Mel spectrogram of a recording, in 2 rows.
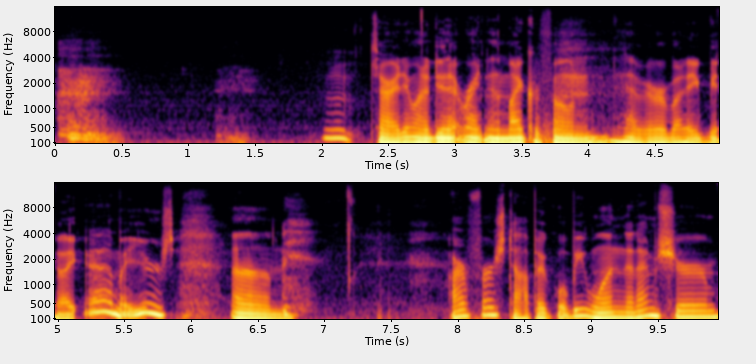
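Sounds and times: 
person clearing throat: 0.0 - 0.6, 1.2 - 2.2
speech: 2.0 - 7.0, 8.0 - 9.9.

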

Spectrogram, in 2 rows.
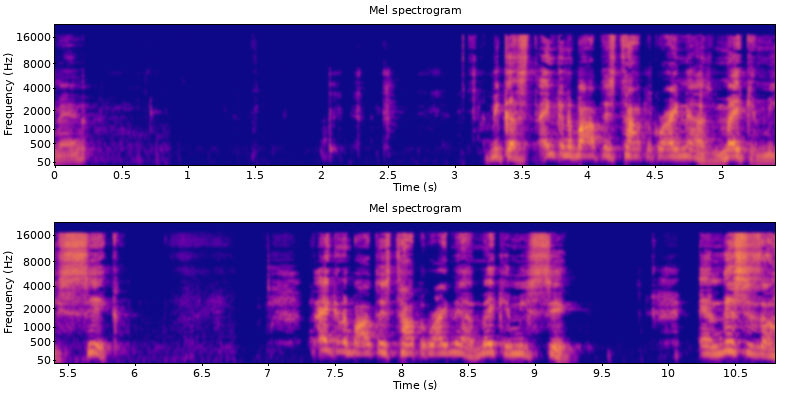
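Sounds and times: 
speech: 0.0 - 0.4, 3.2 - 6.0, 7.3 - 9.4, 10.0 - 10.8
person sipping a drink: 0.6 - 3.2.

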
